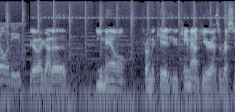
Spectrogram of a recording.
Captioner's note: voiceover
